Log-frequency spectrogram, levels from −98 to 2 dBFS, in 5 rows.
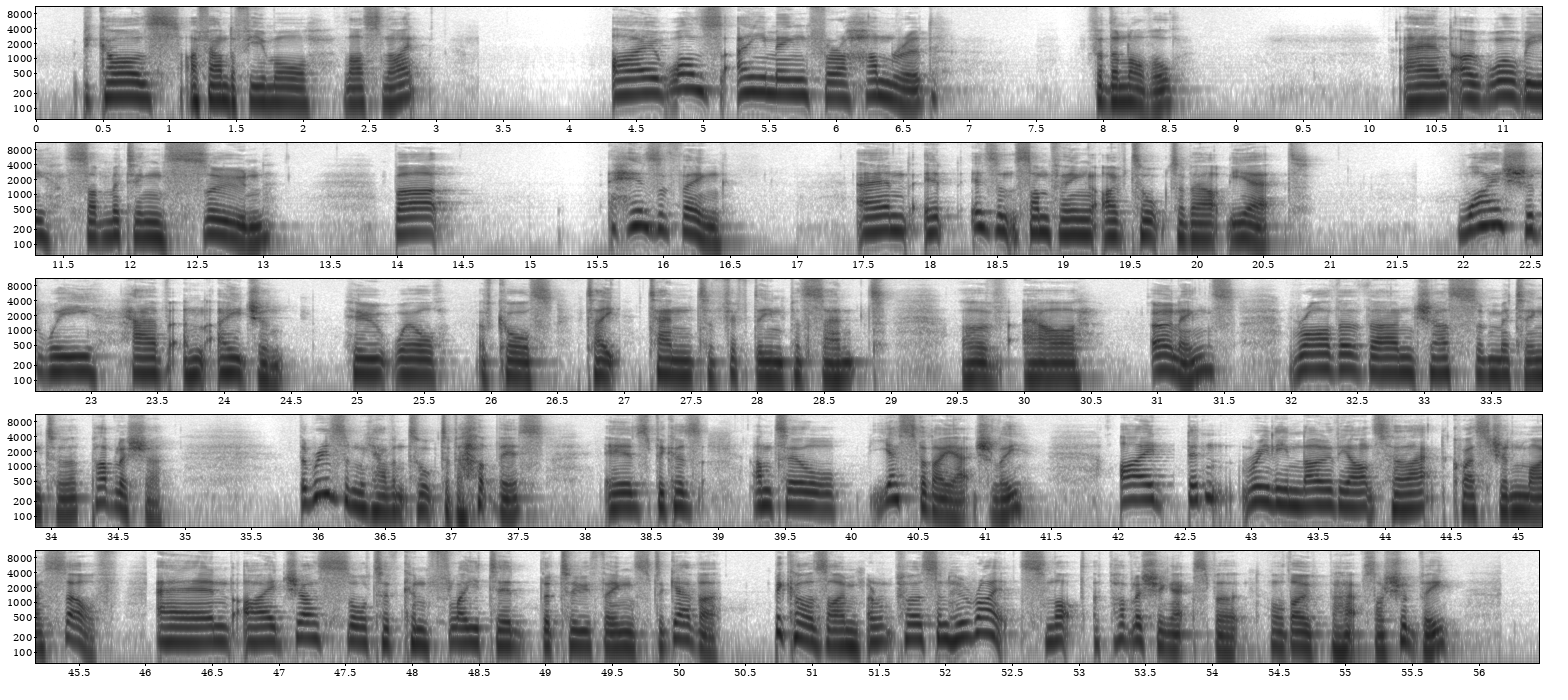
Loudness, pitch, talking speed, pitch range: -19 LUFS, 140 Hz, 115 wpm, 120-165 Hz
